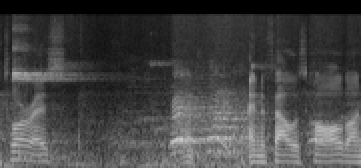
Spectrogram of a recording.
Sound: whistle blows

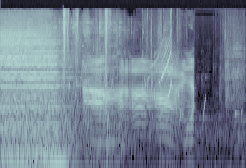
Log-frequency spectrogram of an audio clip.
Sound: groaning

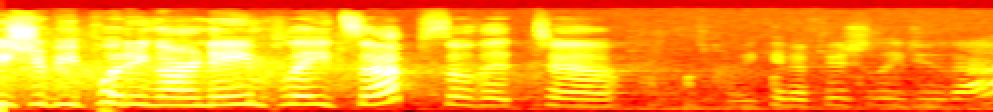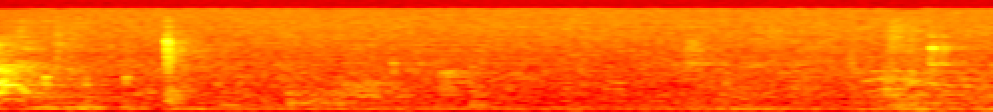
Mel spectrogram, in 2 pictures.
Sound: applause

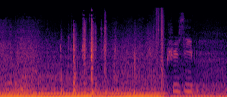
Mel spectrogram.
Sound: seatbelt buckled

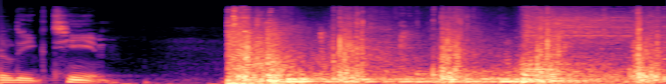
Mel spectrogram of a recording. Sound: door opening, marching footsteps

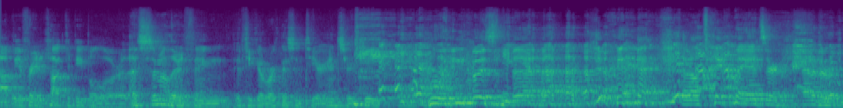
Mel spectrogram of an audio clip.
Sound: laughter

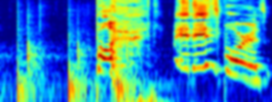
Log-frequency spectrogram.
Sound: laughs

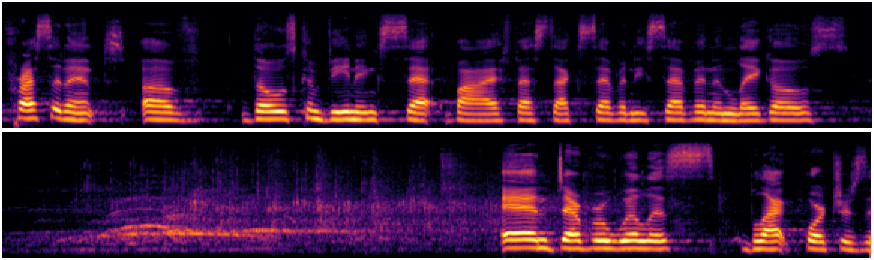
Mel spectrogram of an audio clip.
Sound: applause

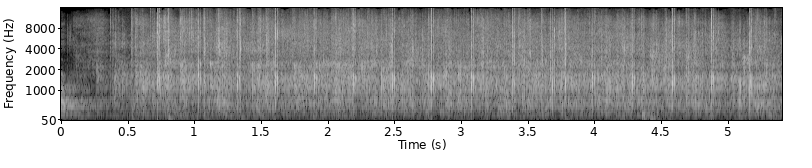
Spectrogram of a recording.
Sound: audience applauding

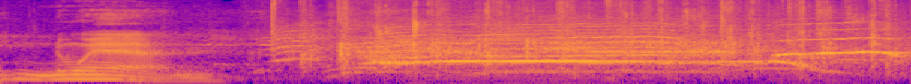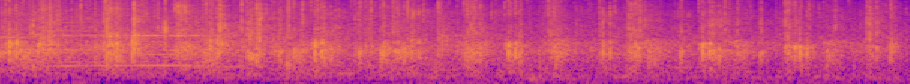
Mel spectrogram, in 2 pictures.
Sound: audience applauding and cheering

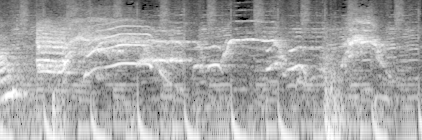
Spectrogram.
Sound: kids screaming

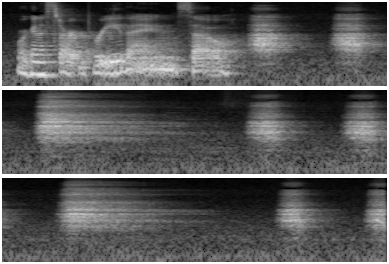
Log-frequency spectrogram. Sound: inhale; exhale

